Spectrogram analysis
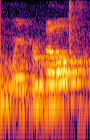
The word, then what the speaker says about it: Kuiper Belt: There's a place called the Kuiper Belt, sometimes pronounced Kuiper Belt.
